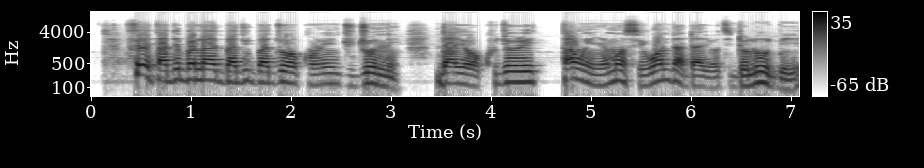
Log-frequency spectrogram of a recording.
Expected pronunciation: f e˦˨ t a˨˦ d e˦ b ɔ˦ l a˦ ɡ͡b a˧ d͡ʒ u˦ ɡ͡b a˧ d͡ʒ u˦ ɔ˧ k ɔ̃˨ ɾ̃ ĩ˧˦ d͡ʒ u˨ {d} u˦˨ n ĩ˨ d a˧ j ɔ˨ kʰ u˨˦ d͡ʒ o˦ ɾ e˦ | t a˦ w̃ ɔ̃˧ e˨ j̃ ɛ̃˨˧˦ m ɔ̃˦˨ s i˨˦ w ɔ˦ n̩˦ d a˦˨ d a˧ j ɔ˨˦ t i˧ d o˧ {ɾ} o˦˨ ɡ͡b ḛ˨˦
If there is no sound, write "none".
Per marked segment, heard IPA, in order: d͡ʒ, l

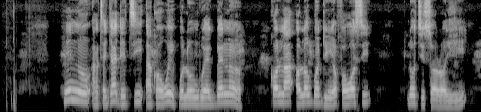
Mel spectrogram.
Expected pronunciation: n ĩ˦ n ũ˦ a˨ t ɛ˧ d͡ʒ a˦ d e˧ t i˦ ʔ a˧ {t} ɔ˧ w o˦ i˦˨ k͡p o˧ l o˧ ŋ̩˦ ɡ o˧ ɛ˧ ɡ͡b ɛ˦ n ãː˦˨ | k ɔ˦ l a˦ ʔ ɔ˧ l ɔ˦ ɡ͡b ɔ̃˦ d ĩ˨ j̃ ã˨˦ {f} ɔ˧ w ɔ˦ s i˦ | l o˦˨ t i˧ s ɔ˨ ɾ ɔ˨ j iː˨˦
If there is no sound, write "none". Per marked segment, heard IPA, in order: k, f

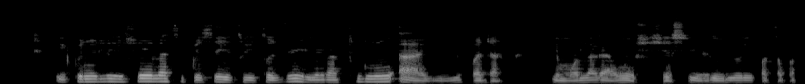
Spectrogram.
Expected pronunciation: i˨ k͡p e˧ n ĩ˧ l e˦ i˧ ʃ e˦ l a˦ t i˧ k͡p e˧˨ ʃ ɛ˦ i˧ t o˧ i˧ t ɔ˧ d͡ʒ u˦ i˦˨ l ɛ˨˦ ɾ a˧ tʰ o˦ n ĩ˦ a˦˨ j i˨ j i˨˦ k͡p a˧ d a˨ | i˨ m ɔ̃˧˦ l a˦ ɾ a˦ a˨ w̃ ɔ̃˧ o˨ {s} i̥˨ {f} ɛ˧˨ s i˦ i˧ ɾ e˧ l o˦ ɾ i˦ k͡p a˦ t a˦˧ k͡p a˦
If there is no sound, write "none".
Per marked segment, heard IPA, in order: ʃ, ʃ

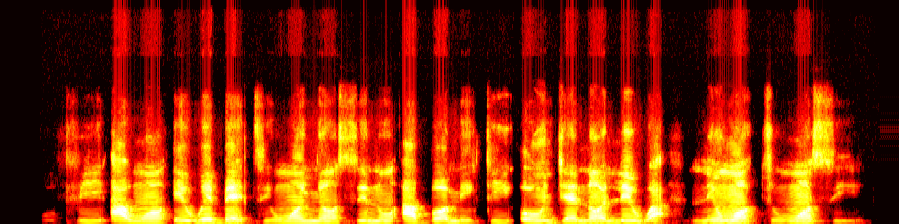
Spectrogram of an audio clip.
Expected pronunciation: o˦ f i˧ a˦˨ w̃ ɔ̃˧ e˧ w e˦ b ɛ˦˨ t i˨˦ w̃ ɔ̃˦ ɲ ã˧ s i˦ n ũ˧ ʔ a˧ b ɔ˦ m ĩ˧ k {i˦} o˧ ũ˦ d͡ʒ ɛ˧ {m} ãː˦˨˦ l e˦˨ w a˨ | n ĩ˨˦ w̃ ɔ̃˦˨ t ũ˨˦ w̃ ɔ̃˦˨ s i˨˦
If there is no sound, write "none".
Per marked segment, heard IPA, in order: i˦, n

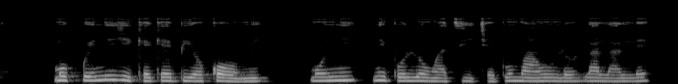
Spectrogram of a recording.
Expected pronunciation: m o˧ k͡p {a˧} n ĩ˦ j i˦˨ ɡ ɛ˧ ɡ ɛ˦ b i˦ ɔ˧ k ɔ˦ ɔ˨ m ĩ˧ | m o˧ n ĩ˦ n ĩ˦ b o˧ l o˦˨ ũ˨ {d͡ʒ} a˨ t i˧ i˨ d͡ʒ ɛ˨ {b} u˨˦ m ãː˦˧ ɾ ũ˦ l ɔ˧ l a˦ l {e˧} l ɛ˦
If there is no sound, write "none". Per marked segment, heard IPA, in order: e˧, none, b, a˧

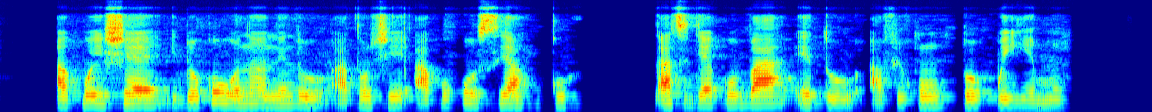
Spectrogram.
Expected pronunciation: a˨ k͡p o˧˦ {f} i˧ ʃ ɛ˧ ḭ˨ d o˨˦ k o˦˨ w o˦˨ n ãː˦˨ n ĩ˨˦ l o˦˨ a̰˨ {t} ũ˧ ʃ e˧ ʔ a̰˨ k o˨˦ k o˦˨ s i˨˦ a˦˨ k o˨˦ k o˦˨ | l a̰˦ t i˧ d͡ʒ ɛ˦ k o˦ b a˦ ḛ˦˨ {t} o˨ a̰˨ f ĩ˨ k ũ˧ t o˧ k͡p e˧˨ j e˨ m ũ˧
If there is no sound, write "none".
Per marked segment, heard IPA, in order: none, t, t

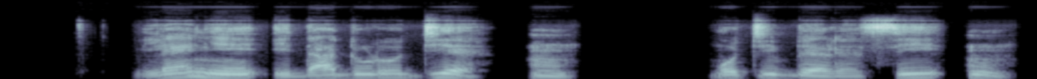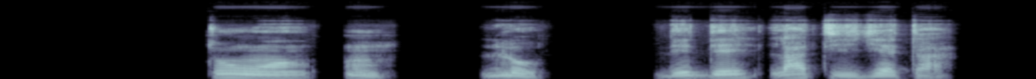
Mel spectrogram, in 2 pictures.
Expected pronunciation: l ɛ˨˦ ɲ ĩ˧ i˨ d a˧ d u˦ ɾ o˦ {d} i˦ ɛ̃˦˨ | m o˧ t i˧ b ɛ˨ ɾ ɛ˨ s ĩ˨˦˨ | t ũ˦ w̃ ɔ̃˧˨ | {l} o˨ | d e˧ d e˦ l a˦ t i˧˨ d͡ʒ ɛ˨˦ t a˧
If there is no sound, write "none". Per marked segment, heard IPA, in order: d, l

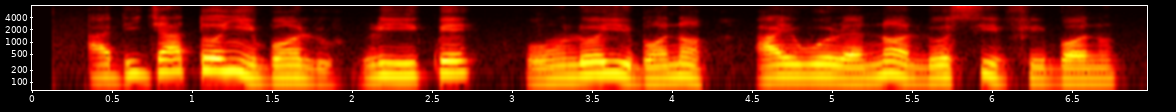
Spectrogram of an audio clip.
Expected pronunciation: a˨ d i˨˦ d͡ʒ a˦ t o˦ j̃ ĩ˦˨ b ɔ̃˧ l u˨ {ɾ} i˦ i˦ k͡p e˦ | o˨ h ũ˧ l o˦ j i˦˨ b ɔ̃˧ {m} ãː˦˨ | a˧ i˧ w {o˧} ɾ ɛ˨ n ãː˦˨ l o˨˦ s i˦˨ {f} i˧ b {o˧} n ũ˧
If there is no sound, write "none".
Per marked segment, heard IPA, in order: ɾ, n, o˧, f, ɔ˧

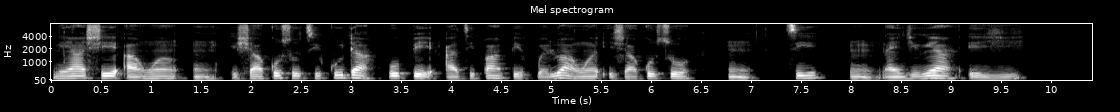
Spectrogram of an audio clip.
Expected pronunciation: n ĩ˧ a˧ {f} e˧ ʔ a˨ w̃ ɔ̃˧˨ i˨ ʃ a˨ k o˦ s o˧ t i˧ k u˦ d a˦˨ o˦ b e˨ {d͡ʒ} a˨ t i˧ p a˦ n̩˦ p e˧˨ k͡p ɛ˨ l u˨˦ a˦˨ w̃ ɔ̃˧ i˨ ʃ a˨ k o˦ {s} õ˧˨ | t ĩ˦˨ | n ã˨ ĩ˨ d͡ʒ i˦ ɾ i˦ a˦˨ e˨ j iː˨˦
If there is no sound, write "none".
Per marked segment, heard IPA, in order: ʃ, none, s

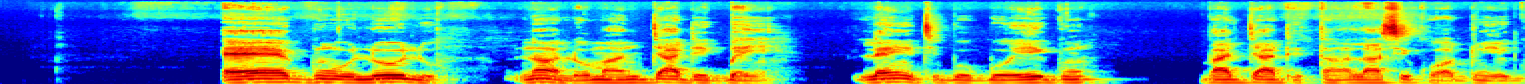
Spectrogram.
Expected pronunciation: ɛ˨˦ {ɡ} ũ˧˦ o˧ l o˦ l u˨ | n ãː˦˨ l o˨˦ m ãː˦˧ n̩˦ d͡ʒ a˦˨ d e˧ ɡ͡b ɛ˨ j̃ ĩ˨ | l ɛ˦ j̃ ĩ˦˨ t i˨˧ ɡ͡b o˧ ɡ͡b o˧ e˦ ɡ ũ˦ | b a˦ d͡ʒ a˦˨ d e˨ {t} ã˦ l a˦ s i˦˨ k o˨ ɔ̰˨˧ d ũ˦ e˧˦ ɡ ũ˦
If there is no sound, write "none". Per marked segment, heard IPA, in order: ɡ, t

